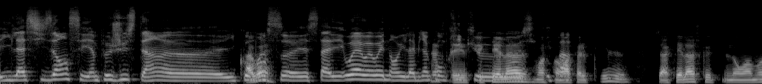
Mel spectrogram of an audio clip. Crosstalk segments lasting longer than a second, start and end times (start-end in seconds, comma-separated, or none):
4.3-5.7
